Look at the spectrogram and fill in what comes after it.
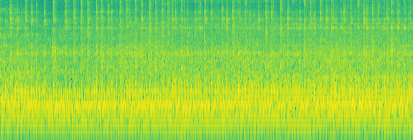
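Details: Small two-stroke earth auger engine, after repair with a replacement carburetor from a sprayer, previously starting hard and dying when revved: evenly buzzing at steady high speed with no stumbling or dying, running clean.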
